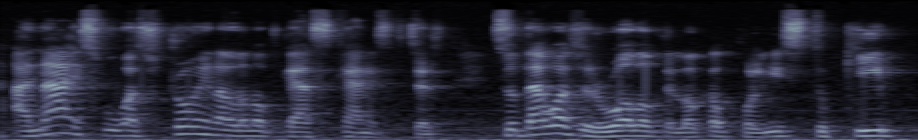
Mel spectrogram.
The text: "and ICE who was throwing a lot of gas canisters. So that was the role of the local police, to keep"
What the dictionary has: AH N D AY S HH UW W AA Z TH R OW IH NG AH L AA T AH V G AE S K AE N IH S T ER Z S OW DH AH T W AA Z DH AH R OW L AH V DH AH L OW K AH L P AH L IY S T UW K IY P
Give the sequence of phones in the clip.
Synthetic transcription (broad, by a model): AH N AY S HH UW W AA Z T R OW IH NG AH L AA T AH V G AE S K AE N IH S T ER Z S OW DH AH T W AA Z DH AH R OW L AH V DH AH L OW K AH L P AH L IY S T UW K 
